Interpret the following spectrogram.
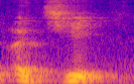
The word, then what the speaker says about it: Ajit: And the name, how do you pronounce it? That's right, but you can call me Ajit.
